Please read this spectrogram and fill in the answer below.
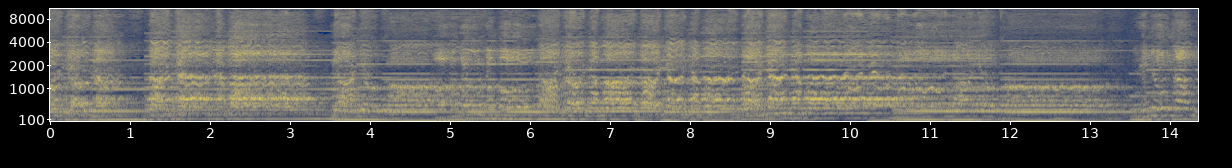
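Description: A choir singing in parts, with long held notes over a deep bass line that moves to a new note every few seconds.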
